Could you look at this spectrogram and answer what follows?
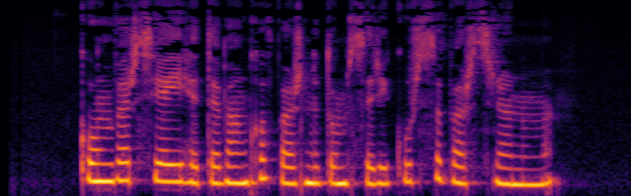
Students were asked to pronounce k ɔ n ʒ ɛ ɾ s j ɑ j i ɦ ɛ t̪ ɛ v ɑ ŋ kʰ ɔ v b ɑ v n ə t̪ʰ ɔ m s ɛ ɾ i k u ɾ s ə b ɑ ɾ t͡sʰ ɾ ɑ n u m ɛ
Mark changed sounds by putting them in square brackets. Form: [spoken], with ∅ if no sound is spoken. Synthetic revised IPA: k ɔ n [v] ɛ ɾ s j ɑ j i ɦ ɛ t̪ ɛ v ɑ ŋ kʰ ɔ v b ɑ [ʒ] n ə [t̪] ɔ m s ɛ ɾ i k u ɾ s ə b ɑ ɾ t͡sʰ ɾ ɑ n u m ɛ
